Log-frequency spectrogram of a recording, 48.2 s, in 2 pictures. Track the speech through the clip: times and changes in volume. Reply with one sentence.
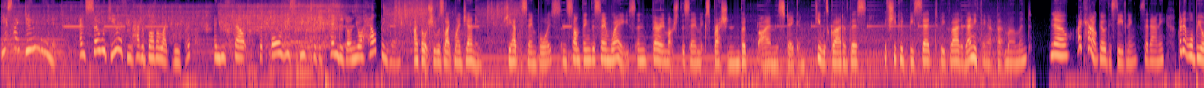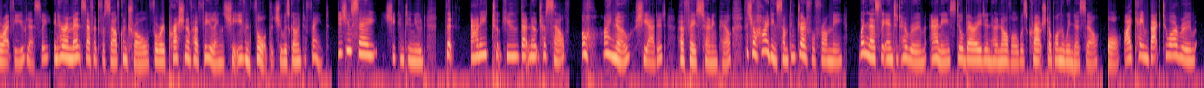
You can hear the speech from 0.0 to 48.0 s, at a steady volume.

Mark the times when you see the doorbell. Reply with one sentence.
You can't hear the doorbell here.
